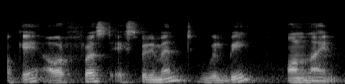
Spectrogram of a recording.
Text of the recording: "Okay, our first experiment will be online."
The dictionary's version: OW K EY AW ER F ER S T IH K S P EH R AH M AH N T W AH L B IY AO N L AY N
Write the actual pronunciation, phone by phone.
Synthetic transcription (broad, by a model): OW K EY AW ER F ER S T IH K S P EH R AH M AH N T W AH L B IY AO N L AY N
